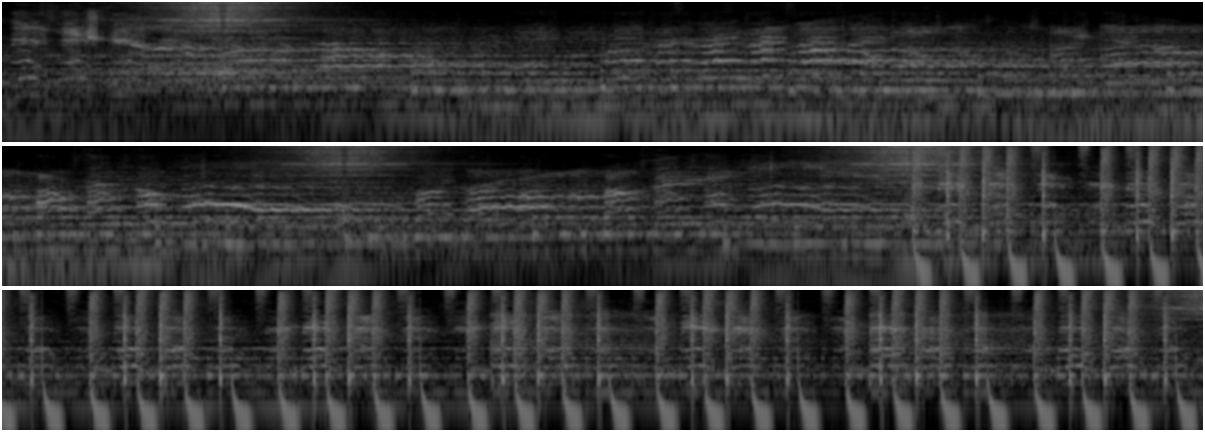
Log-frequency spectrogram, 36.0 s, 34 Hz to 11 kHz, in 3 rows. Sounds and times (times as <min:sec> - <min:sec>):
Music: 0:00.0 - 0:36.0.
